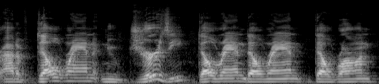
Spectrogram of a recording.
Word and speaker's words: Delran: Delron. It's got to be Delran.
